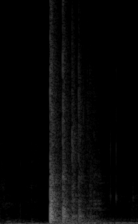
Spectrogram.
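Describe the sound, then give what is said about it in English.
Dice rolled to hit during a tabletop game strike a hard surface with a sharp, loud clack, then rattle and tumble in a quick burst of smaller clicks that fade within about half a second. No one speaks. “That's with the loudest fucking dice ever.”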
